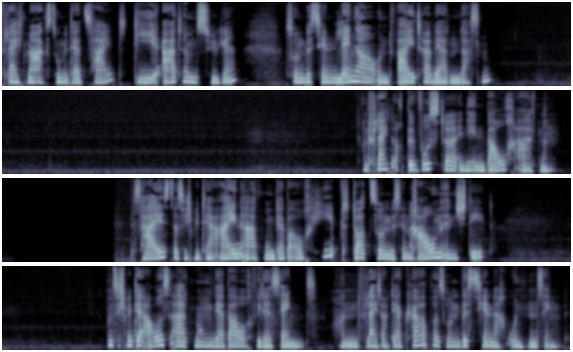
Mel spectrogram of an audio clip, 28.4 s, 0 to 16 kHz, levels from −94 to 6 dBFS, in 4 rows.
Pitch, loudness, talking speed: 170 Hz, -21 LUFS, 125 wpm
